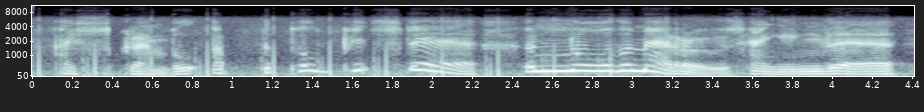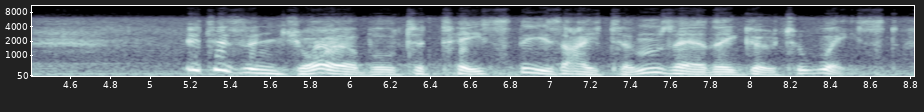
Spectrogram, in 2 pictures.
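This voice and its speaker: A prim church mouse, played by a man, airs pious grievances in measured storybook verse. The voice is fairly high and swings widely in pitch. It comes off a dull old cassette. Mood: self-satisfied. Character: fussy, pious, aggrieved male church mouse. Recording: dull, faintly noisy cassette recording.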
